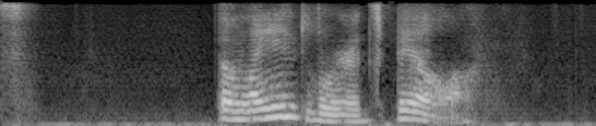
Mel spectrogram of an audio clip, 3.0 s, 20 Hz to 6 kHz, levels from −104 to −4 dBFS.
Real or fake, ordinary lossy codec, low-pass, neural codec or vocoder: fake; AAC, 32 kbps; 5.4 kHz; codec, 16 kHz, 1 kbps, FreqCodec, smaller model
